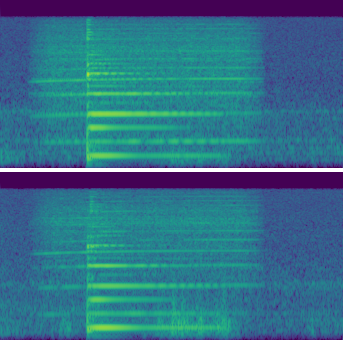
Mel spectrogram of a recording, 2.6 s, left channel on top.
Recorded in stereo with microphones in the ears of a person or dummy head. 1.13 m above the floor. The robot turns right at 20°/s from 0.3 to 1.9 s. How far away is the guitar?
About 1.6 m.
